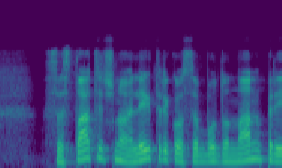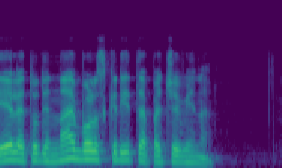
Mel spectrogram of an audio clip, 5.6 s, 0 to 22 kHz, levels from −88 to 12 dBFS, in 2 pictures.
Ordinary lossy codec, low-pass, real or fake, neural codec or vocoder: Opus, 32 kbps; 7.2 kHz; real; none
